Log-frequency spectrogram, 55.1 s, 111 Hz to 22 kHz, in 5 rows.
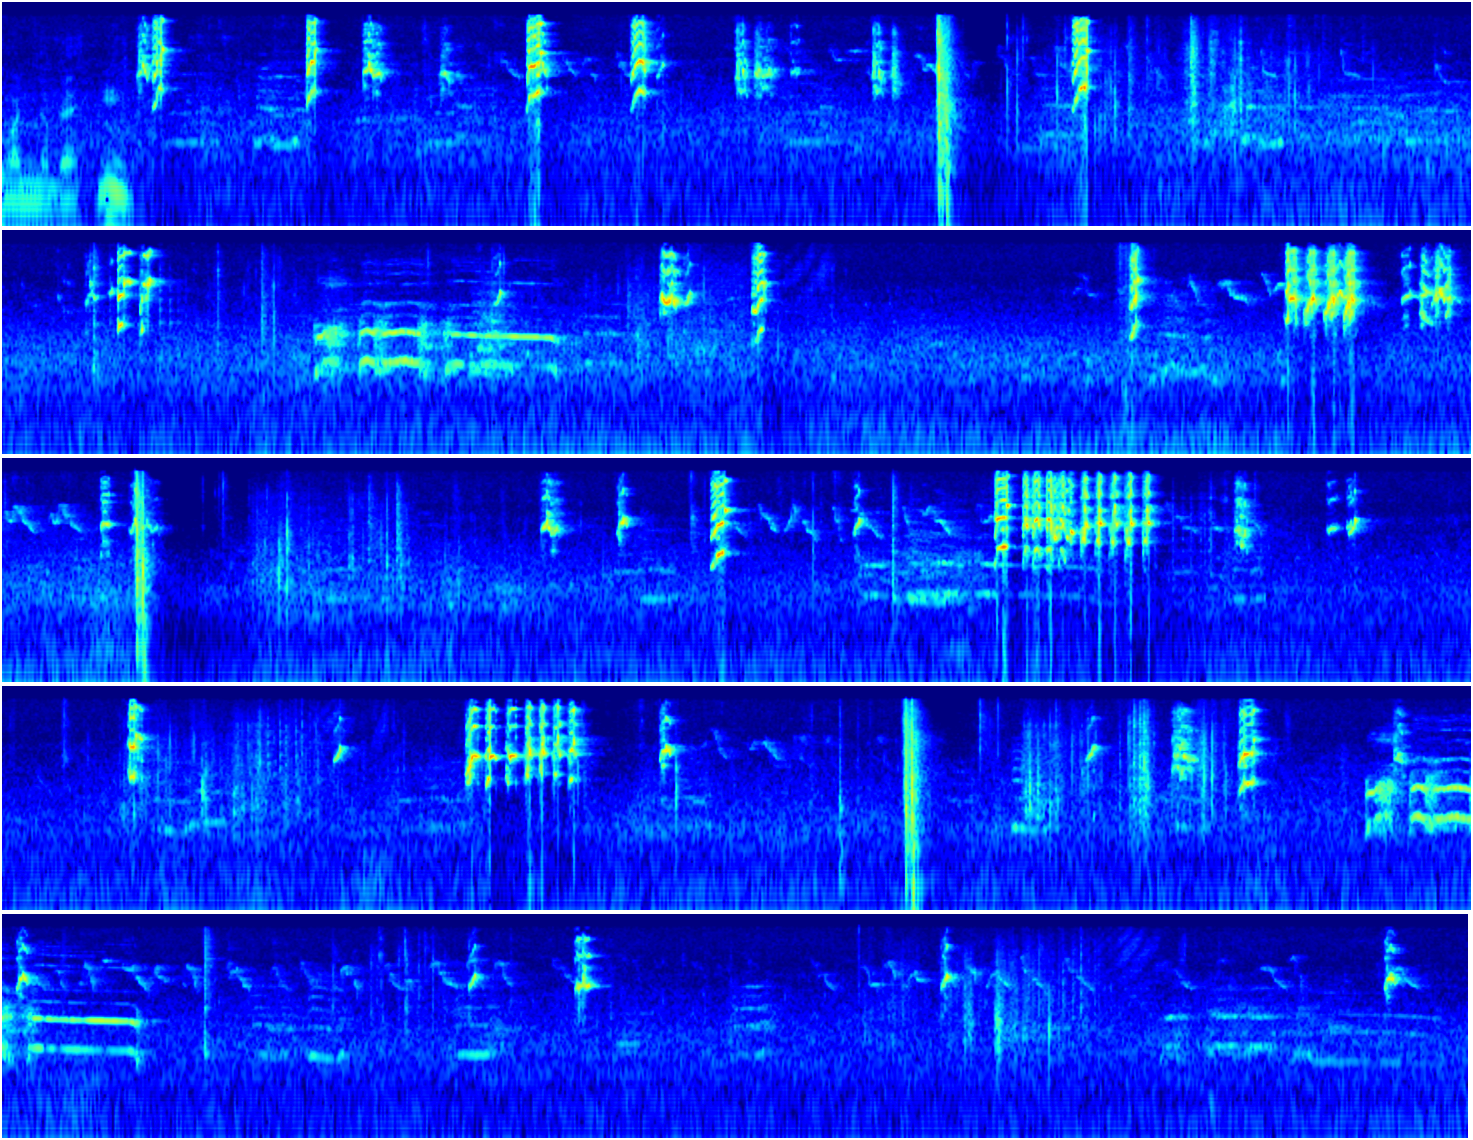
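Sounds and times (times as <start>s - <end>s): birds chirping: 0.0s - 55.0s
bow shot crack: 7.0s - 7.3s, 39.8s - 40.1s.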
